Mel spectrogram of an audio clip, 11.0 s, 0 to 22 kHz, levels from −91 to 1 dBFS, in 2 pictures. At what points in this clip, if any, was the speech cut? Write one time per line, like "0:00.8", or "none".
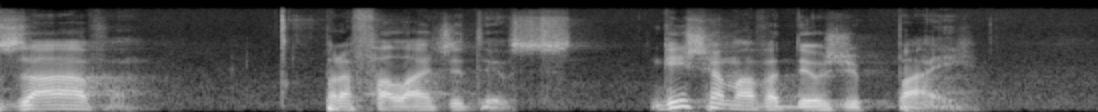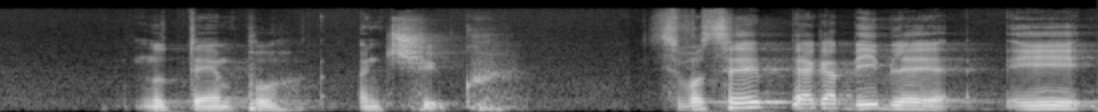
0:08.6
